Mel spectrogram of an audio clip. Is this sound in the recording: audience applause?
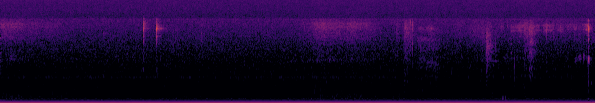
no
